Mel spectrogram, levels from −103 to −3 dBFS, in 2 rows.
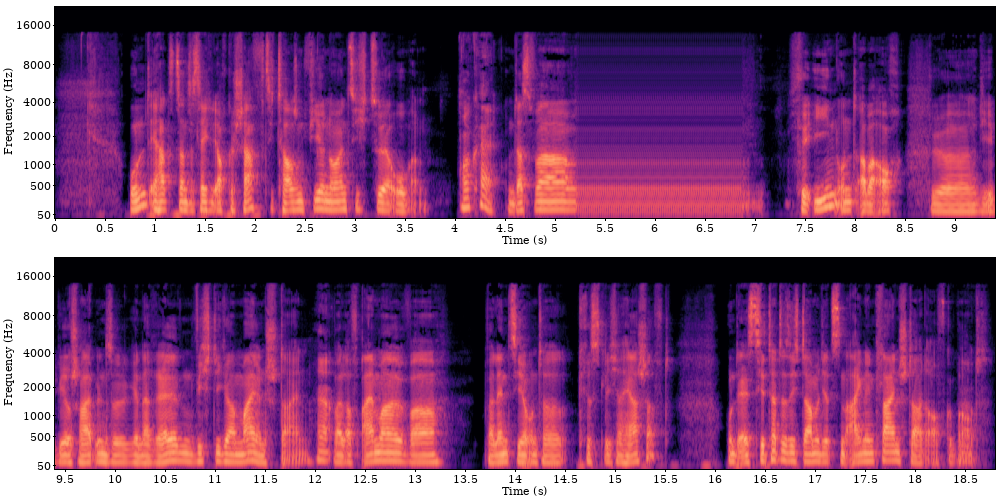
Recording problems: audio freezing; at 5 s for 1.5 s

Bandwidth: 14 kHz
